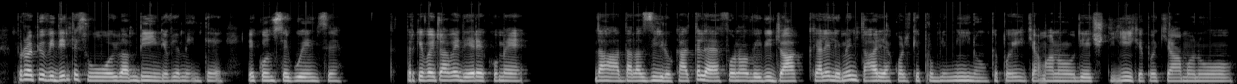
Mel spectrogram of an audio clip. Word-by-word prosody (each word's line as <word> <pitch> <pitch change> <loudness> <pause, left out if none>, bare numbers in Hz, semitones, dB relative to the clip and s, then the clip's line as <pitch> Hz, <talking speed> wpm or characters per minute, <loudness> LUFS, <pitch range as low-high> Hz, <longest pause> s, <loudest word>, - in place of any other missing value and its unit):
Però 225 +1 +3
è - - +6
più 230 +1 +1
evidente 200 +2 +2
sui 180 -3 +1
bambini 180 -1 +2
ovviamente, 175 0 -4 0.2
le 175 - -1
conseguenze, 170 -2 +1 0.5
perché 180 +1 0
vai 185 0 +5
già 190 +1 +2
a - - +2
vedere 180 -2 +4
come 170 -1 -3 0.6
da 175 -2 +1
dall'asilo 170 0 +1
che 170 - -6
ha - - +3
il 165 - -2
telefono, 175 -2 +2
vedi 170 +1 +1
già 170 0 +1
che 175 - -3
alle 175 - +3
elementari 175 -2 +2
ha 170 - -2
qualche 170 0 -4
problemino 170 -1 -2
che 175 - -8
poi 170 +1 -4
chiamano 165 0 -3
ADHD, 165 +2 -2
che 165 -1 -5
poi 165 0 -4
chiamano 160 0 -4
170 Hz, 175 wpm, -22 LUFS, 165-180 Hz, 0.6 s, è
